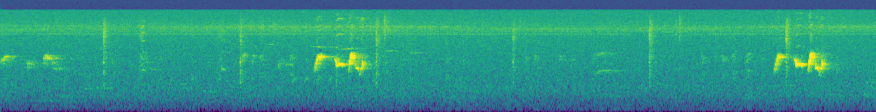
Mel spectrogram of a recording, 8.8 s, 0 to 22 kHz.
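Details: Red-whiskered bulbul of the 'devil-face' type recorded on 22 September 2018 during trapping with a decoy bird: two short bright warbled phrases, rising and falling, about five seconds apart, with faint ticking sounds and low background hiss.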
